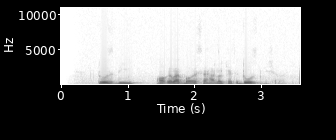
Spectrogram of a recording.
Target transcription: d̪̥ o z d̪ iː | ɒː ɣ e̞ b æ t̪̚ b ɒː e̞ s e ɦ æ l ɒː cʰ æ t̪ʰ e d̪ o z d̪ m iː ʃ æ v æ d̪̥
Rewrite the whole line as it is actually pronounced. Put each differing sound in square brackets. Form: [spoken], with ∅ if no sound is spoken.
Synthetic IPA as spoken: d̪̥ o z d̪ iː | ɒː ɣ e̞ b æ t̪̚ b ɒː e̞ s e ɦ æ l ɒː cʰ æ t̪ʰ e d̪ o z d̪ m iː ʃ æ v æ d̪̥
